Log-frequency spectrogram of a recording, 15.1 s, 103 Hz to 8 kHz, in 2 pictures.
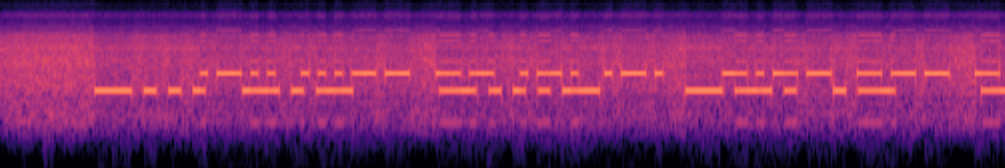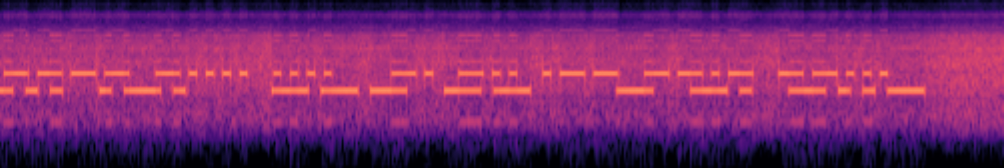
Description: Morse code, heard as two keyed tones, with radio static. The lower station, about 13 wpm, 770 Hz: BK <BT> GA DR OM TNX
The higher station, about 19 wpm, 1190 Hz: L3MRR YO06H NDWQ7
